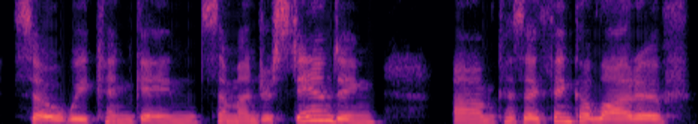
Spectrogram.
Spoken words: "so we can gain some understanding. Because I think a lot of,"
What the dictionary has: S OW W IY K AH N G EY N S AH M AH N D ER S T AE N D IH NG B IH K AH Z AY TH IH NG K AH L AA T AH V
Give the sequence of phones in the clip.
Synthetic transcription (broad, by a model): S OW W IY K AH N G EY N S AH M AH N D ER S T AE N D IH NG K AH Z AY TH IH NG K AH L AA T AH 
